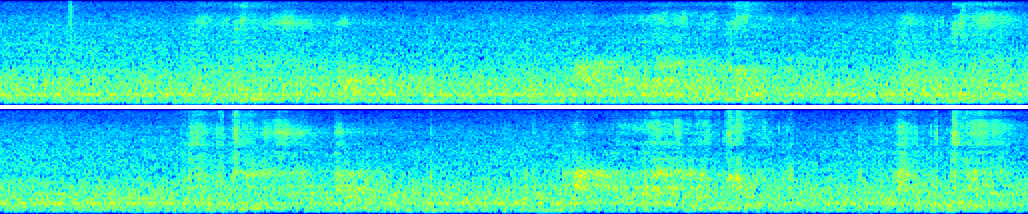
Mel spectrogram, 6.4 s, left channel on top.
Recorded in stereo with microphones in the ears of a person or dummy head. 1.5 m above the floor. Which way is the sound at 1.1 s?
35° right (ahead or behind).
